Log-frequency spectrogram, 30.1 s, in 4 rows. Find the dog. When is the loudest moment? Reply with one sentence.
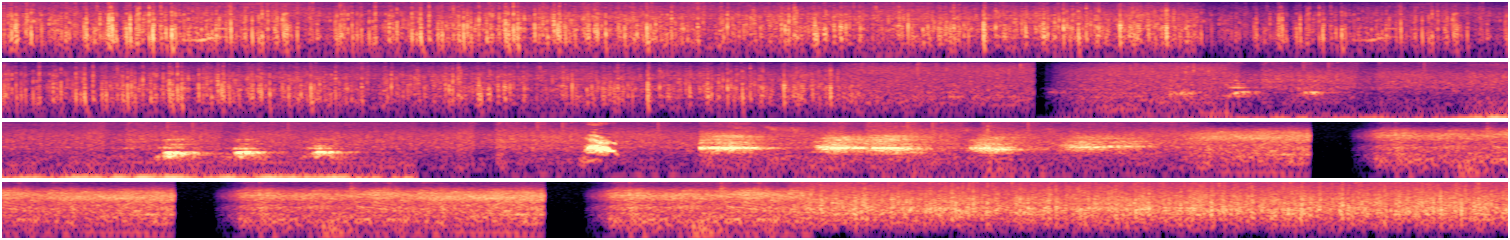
The volume of the dog peaks at 19 seconds.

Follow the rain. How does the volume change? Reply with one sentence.
The volume of the rain goes down, then up.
